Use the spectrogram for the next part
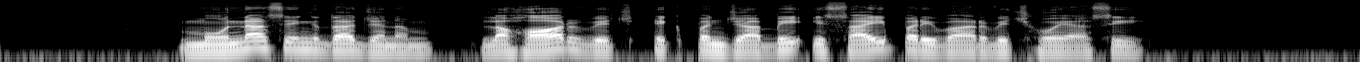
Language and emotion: Punjabi, neutral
